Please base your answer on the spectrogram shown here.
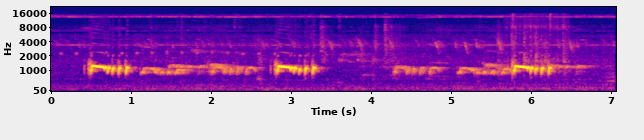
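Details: Perkutut, or zebra dove, in a mental test, giving three trilled, stuttering coo phrases roughly every 2.5 seconds. Quieter, smooth cooing notes link the phrases against a faint low background rumble.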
